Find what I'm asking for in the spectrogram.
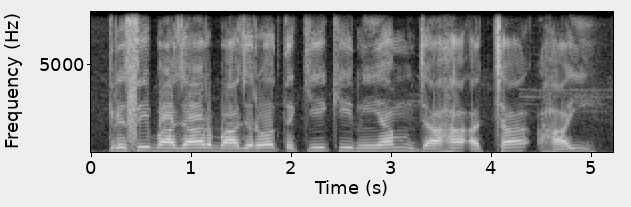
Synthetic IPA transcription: kɾɪsibaːd͡ʒaːɾbaːd͡ʒɾoːt̪kikinijəmd͡ʒaːɦaʔɐtːʃʰaɦaːiː

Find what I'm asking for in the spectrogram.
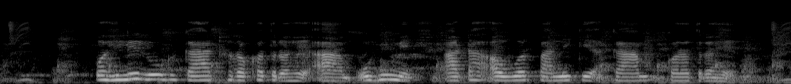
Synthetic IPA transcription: pəɦileloɡkaʈʰɾəkʰət̪ɾəɦeʔaoɦimeaʈaʔəwːəɾpanikekamkəɾət̪ɾəɦḛ

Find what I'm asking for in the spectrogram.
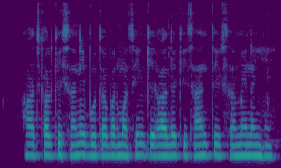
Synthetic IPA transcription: aːd͡ʒkəlkɪsaːnibʱuːt̪abəɾmɐsiːnkeaːlekɪsaːnt̪iːɾsamẽnɐĩɦɛ̃ː

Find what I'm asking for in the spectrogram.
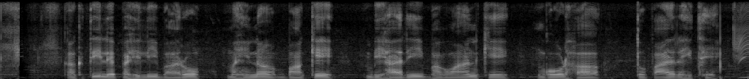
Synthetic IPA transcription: əkt̪ilepəɦlibaːɾõ | məɦinabãːke | bɪɦaːɾibʱəɡwaːnkeɡoːɽha | t̪opaːeɾəɦit̪ʰeː

